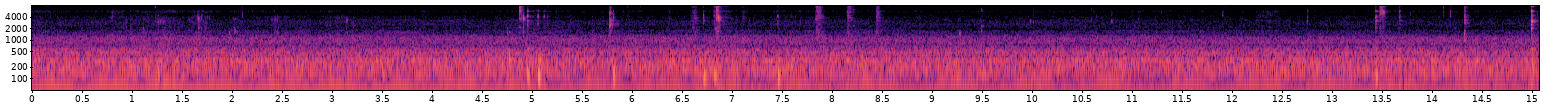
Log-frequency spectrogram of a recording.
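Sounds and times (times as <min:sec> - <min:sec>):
steady low hum: 0:00.0 - 0:15.0
chewing soft food: 0:00.6 - 0:08.6.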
